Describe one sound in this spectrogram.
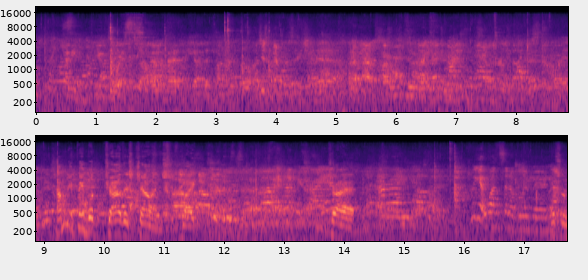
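Many people chatter in the background of a busy room.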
